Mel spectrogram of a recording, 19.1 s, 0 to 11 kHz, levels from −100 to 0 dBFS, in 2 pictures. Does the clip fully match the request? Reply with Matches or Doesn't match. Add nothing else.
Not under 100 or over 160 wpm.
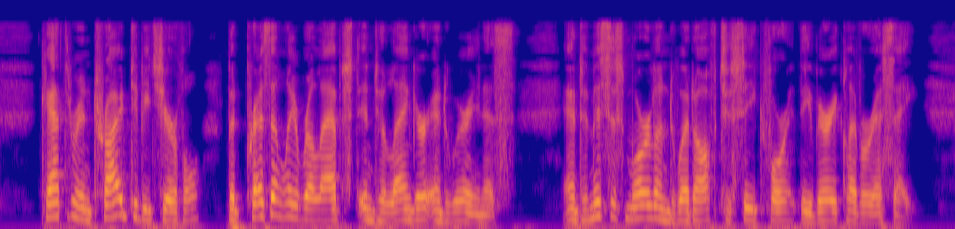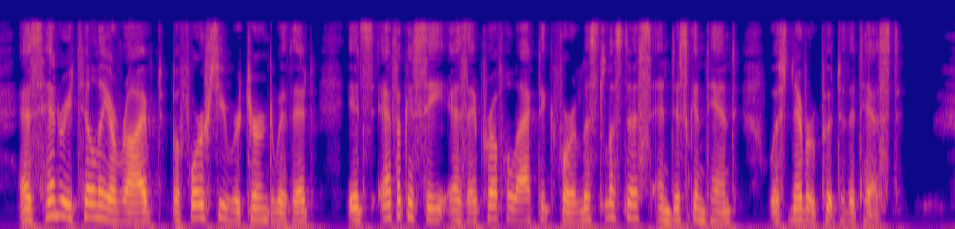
Matches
